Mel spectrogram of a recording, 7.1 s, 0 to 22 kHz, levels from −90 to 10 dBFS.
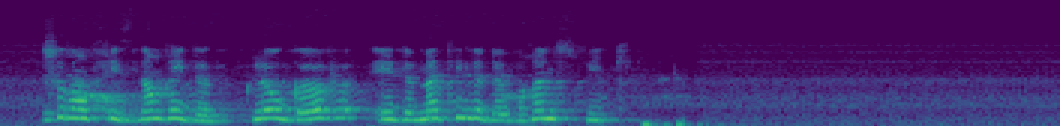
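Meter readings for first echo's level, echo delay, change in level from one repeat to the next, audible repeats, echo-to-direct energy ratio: -21.0 dB, 0.136 s, -8.0 dB, 2, -20.5 dB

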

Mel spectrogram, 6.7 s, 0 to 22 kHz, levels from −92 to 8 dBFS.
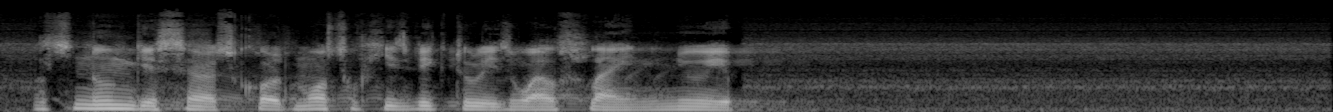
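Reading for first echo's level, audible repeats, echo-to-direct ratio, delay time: -22.5 dB, 3, -21.0 dB, 0.144 s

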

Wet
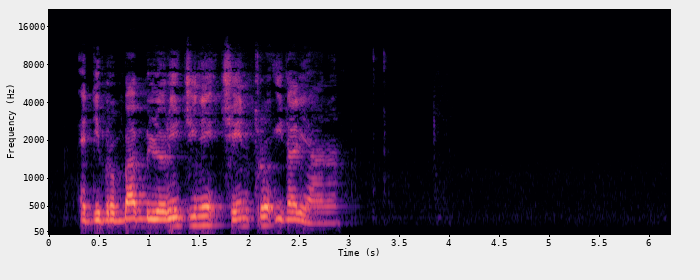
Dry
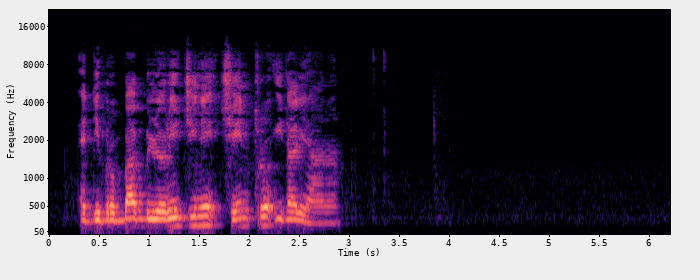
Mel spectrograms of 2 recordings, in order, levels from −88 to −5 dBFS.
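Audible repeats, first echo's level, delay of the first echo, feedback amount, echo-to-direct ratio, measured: 2, -22.5 dB, 0.123 s, 27%, -22.0 dB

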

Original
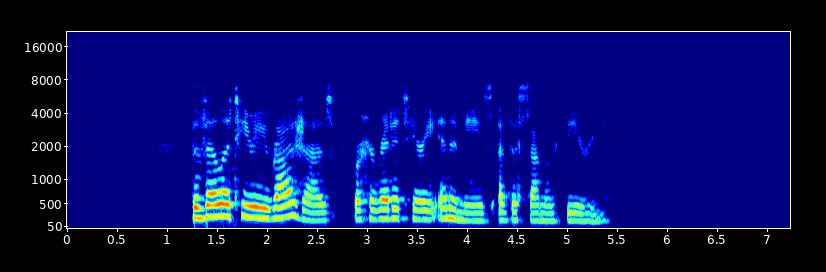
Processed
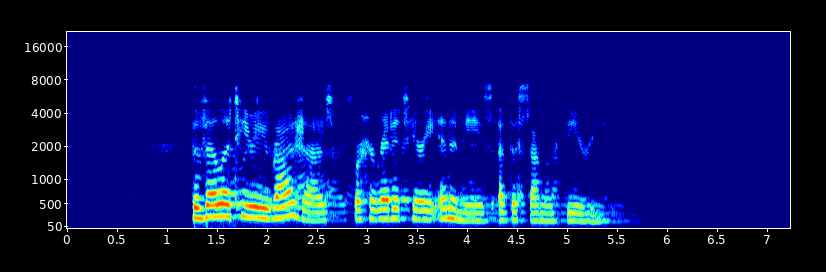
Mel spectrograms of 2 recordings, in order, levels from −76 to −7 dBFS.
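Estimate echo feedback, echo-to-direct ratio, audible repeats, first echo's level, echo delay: 29%, -18.0 dB, 2, -18.5 dB, 0.207 s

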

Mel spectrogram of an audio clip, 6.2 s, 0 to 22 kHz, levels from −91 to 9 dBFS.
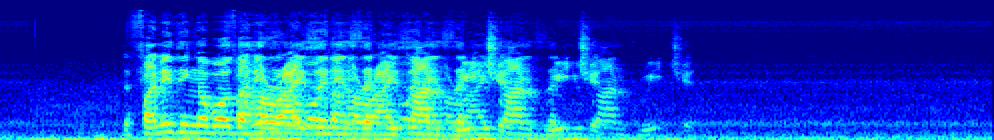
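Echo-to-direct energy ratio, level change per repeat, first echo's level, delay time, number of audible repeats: -5.0 dB, -11.5 dB, -5.5 dB, 0.579 s, 2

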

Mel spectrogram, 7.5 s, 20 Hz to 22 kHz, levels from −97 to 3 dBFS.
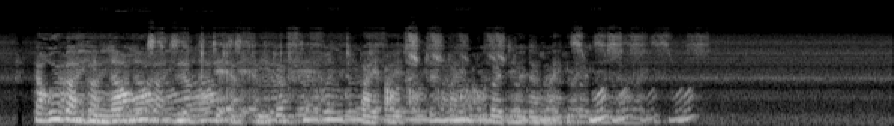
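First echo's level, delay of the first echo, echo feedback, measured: -8.0 dB, 0.187 s, no steady repeat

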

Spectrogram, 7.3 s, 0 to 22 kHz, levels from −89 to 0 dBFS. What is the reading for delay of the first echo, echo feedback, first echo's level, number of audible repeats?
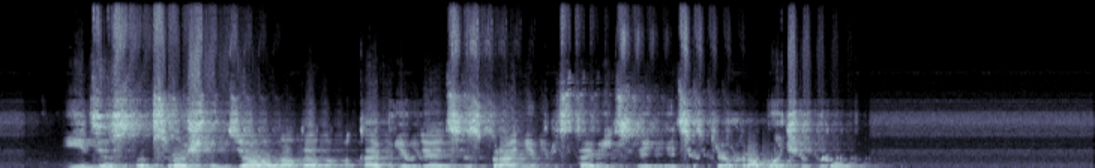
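96 ms, 36%, -12.0 dB, 3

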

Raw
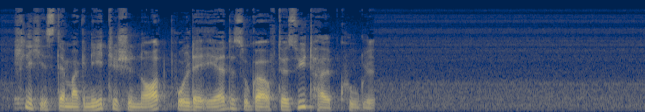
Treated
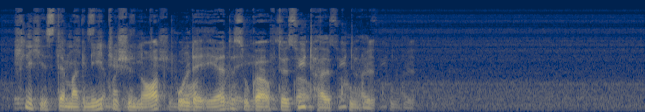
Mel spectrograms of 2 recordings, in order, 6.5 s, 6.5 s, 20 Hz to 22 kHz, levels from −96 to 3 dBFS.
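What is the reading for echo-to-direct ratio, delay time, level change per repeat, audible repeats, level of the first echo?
-11.0 dB, 0.407 s, -15.0 dB, 2, -11.0 dB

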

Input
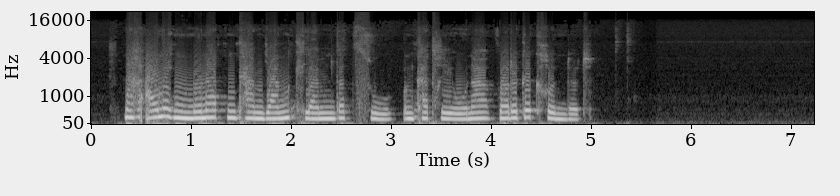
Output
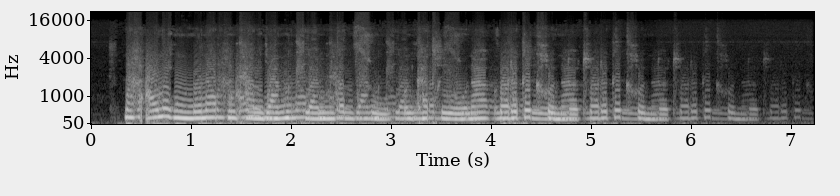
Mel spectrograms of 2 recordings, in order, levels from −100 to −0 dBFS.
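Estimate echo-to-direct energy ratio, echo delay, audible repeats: -5.5 dB, 0.9 s, 3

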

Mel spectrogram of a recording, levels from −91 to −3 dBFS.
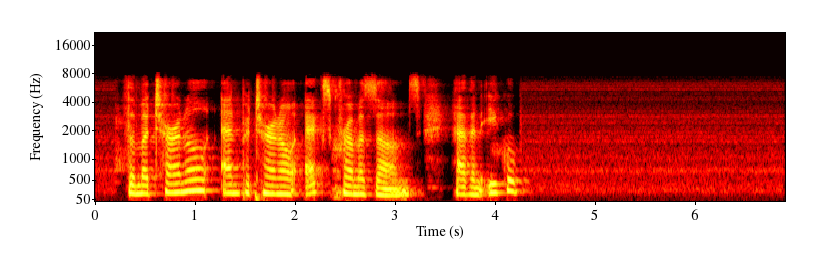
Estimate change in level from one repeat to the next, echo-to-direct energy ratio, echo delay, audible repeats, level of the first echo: -7.5 dB, -19.0 dB, 77 ms, 2, -19.5 dB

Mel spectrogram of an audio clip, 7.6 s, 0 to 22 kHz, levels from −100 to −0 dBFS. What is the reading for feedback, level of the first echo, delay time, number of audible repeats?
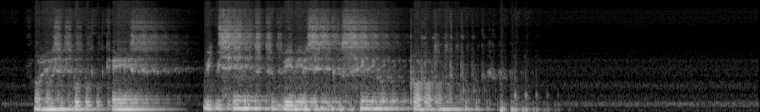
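41%, -4.0 dB, 0.107 s, 5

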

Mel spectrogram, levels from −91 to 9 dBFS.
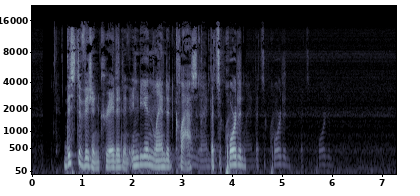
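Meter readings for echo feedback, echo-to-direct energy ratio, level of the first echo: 22%, -21.5 dB, -21.5 dB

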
